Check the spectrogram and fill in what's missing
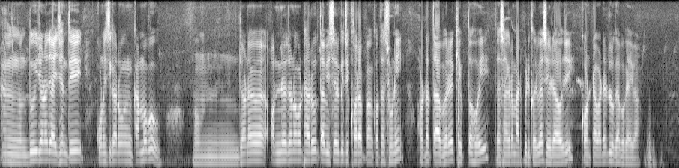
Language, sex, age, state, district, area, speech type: Odia, male, 18-30, Odisha, Kendrapara, urban, spontaneous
